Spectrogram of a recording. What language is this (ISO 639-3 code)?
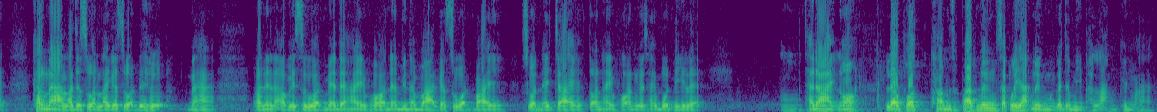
tha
